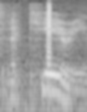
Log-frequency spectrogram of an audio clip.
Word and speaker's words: Fek'Ihri: the fakiri ah so it's not F it's fakiri that's how you pronounce it yeah my reading is crap what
